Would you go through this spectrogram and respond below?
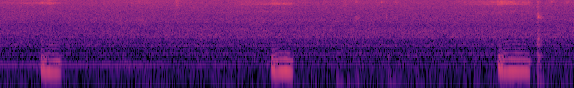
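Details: Sleeping cat snoring softly: three short, low, buzzy snores spaced about three seconds apart, each lasting a fraction of a second, with near silence between them in a quiet indoor setting.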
